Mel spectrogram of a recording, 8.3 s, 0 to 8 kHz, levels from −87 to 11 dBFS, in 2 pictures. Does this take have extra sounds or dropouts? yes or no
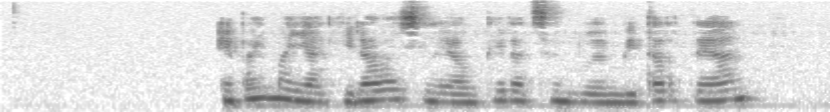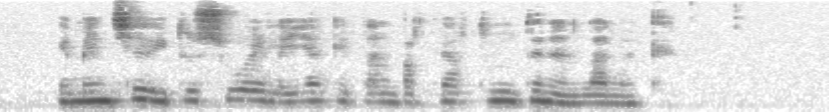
no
